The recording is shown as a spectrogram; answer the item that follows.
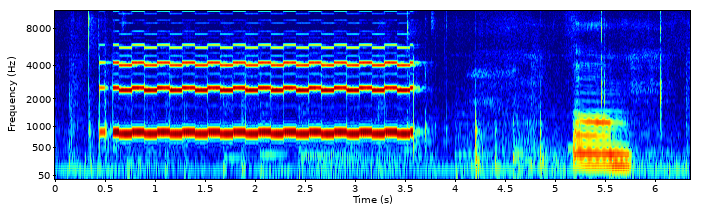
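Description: Radio Shack 12261 weather radio sounding its alert: one steady electronic tone, held about three seconds, then cutting off suddenly.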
